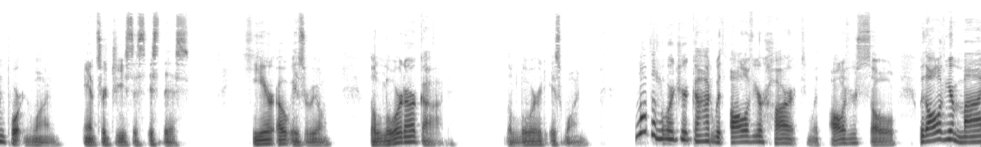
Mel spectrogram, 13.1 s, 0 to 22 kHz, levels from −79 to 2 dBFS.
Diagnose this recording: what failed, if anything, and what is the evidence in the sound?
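The codec stage dropped whole compressed frames: the decoder skipped frames that were missing from the stream or rejected as damaged, so playback lurches forward. In this speech, the jumps land at 8.61 s, losing about two frames (around 50 ms), and at 11.72 s, losing about one frame (around 30 ms). Each gap fits a frame length of 26.1 ms.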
